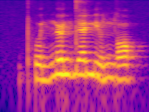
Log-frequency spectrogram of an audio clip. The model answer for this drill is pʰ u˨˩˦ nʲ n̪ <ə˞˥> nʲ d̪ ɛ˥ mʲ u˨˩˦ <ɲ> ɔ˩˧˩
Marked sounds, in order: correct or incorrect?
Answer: correct, correct

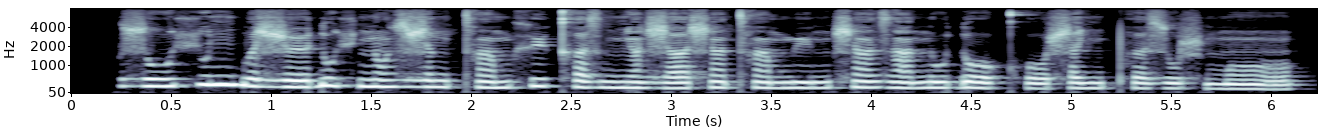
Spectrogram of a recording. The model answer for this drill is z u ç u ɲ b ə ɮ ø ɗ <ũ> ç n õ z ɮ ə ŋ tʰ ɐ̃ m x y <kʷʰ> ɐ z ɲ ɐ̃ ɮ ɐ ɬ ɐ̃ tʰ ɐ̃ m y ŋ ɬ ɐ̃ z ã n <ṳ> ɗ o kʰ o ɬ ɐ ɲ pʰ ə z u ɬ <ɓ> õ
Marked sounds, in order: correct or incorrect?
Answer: incorrect: u, incorrect: kʰ, incorrect: u, incorrect: m

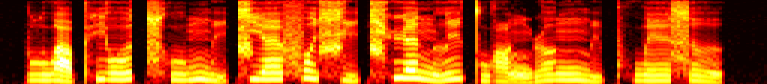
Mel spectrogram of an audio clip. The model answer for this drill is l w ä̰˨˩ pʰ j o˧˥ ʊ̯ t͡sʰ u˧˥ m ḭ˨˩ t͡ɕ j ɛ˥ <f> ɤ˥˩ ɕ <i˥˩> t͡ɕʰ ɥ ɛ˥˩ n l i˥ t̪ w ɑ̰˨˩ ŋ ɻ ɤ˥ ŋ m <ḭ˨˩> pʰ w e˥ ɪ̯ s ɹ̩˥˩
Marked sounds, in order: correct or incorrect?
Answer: correct, incorrect: ḭ˨˩, correct

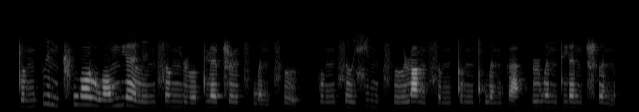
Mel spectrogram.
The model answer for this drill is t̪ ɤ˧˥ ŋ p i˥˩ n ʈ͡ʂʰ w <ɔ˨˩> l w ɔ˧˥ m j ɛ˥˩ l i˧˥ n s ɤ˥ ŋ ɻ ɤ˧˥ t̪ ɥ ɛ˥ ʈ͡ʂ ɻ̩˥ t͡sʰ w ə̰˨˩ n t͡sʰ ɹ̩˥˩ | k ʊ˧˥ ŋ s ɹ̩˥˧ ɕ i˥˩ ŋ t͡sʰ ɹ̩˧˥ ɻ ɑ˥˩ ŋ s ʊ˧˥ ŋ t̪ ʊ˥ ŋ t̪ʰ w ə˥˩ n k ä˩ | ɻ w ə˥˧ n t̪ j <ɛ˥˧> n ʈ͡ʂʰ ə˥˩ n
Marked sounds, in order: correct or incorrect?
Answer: incorrect: ɔ˥, correct

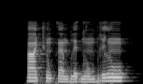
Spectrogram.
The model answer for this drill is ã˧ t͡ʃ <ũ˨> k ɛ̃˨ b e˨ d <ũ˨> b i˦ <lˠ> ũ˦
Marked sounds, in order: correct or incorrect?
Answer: correct, correct, incorrect: l

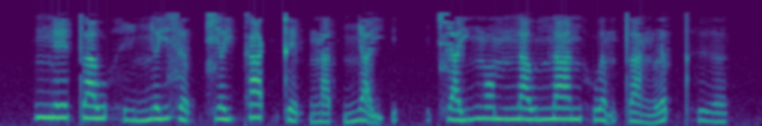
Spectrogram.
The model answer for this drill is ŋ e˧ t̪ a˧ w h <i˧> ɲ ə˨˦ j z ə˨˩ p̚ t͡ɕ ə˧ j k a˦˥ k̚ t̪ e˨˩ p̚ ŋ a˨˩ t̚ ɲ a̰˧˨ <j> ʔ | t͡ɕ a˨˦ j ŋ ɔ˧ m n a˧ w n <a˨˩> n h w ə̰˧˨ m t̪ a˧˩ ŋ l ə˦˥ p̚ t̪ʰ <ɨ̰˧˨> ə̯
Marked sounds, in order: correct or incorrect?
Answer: incorrect: i̤˨˩, correct, incorrect: a˧, incorrect: ɨ̤˨˩

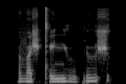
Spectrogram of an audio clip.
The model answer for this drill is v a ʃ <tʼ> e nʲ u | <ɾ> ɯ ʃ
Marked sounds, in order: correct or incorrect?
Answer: correct, correct

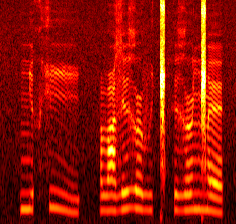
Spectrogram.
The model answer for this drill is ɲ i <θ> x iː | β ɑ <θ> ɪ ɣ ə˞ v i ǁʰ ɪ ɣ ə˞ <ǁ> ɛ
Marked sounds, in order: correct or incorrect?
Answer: correct, incorrect: z, incorrect: ŋ͡ǁ

